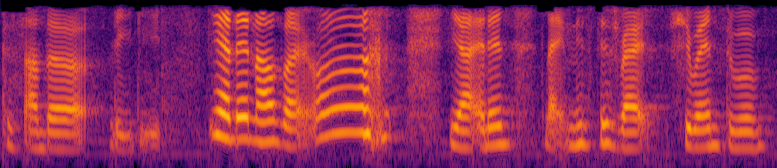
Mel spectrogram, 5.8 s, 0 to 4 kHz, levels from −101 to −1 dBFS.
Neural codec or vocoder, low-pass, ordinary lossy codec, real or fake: codec, 44.1 kHz, 7.8 kbps, Pupu-Codec; 3.6 kHz; MP3, 32 kbps; fake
